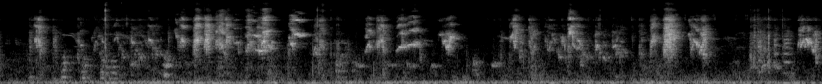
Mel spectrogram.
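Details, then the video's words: Lovebirds calling during feeding, dense bursts of piercing high chirps and squeaks, several birds together, brief gaps between busy stretches. "Love birds voice sound"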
